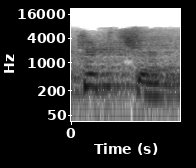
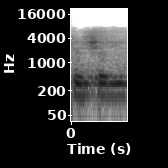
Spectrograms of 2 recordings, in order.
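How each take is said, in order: First: A t sound is heard before the ch. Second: No t sound is heard before the ch. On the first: "एक शब्द है किटचेन" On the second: "टी silent है"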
